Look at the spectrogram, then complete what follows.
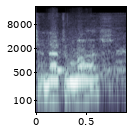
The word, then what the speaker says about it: Anatomage: animage table virtual dissection did I pronounce that correctly animage adage adage atage anage it sounds French it sounds French anatomage right okay yeah I know that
